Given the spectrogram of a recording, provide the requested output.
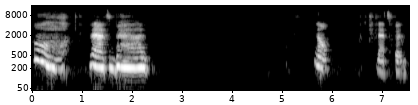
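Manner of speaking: lively picture-book read-aloud with big swings; reading to children. Acted. Teacher reading a picture book to her class, lively. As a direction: tell it like a story hour for kids.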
